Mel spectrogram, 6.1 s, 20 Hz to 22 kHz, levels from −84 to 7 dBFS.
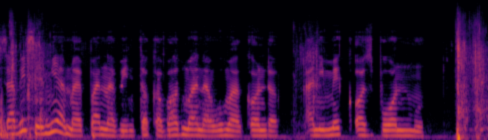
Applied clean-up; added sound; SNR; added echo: none; Splash, splatter; 6 dB; none.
